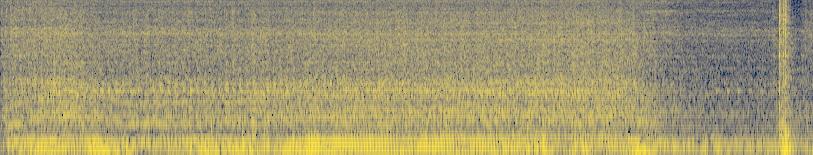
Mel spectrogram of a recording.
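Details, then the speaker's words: Opel Manta engine with timing belt moved one tooth forward: runs rough with stumbling misfire beats under throttle, then idles; misfire from incorrect cam timing, so belt goes back. "Sounds nicer though. Yeah, misfire."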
